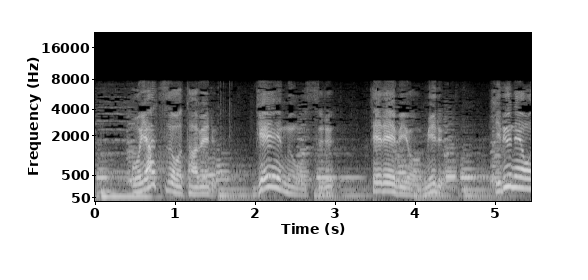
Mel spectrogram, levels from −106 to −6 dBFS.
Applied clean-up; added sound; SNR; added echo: none; none; none; none.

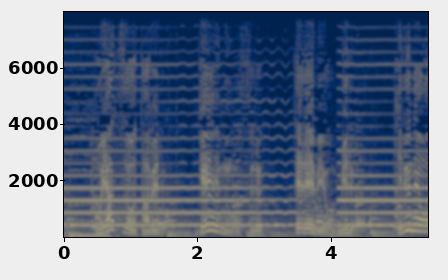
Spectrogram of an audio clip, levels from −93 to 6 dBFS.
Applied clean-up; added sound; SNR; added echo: none; Wind instrument, woodwind instrument; 1 dB; none.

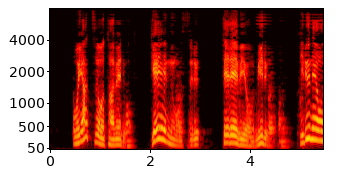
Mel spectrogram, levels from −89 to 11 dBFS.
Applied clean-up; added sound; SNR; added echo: neural mask model DeepFilterNet 3.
